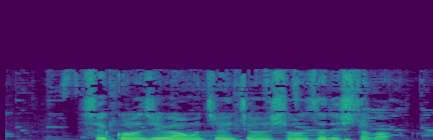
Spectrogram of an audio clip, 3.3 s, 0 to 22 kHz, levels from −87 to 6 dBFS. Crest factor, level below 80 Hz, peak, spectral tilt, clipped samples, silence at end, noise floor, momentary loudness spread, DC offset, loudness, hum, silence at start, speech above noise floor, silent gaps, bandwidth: 16 dB; -42 dBFS; -10 dBFS; -5 dB/octave; under 0.1%; 0 s; -48 dBFS; 8 LU; under 0.1%; -25 LUFS; none; 0.45 s; 24 dB; none; 11.5 kHz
